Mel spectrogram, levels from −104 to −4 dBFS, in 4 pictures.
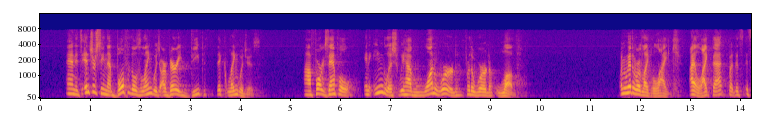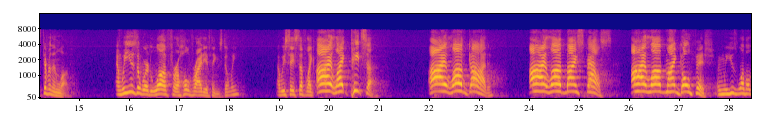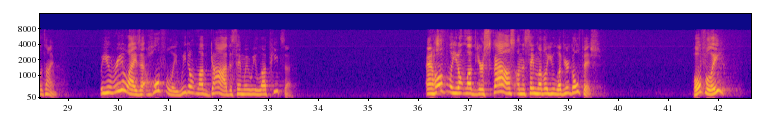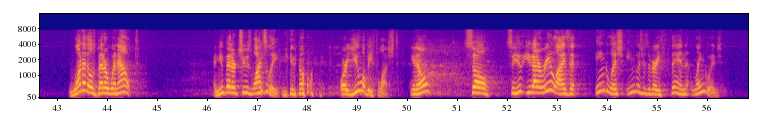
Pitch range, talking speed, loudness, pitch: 165-255 Hz, 160 wpm, -22 LUFS, 205 Hz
